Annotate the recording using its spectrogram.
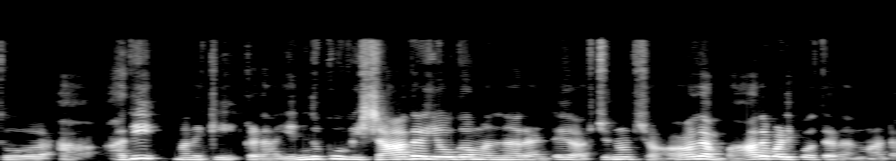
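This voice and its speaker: A woman's voice: mid-range voice, fairly bright tone. A woman teaching a spiritual class on scripture, asking questions and answering them herself, mixing English words into her explanations.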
